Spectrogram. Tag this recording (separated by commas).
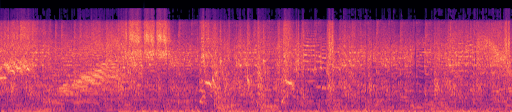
Music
